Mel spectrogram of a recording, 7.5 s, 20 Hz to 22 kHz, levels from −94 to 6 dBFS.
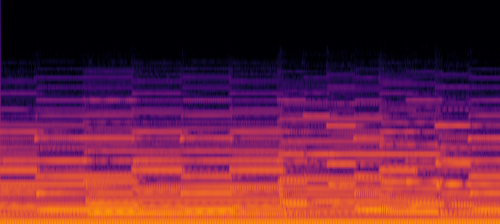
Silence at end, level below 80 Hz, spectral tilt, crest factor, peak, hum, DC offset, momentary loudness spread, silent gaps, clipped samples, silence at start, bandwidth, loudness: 0 s; -26 dBFS; -10.5 dB/octave; 12 dB; -8 dBFS; none; under 0.1%; 3 LU; none; under 0.1%; 0 s; 4.7 kHz; -21 LUFS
